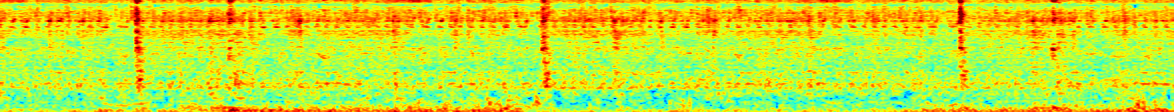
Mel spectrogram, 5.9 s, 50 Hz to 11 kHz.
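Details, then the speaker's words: 1949 Ford shoebox after sitting 50 years, HEI distributor, gas poured in, timing possibly 180° out: engine turns over slowly with a dragging low rumble and sharp clicks, never catching. "okay so I was getting obviously really really slow crank"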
